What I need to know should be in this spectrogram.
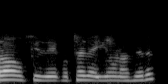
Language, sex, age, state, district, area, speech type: Dogri, male, 18-30, Jammu and Kashmir, Samba, rural, conversation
